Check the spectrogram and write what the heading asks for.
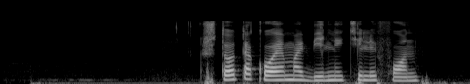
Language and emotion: Russian, neutral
